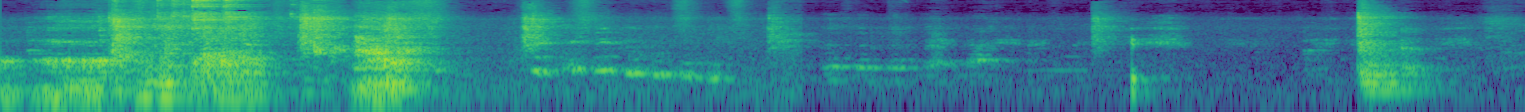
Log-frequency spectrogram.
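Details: Angry Rottweiler turning aggressive toward its owner: a few harsh, loud bark-like bursts in the first two seconds, followed by a man talking in Hindi and scattered quieter noises.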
